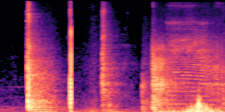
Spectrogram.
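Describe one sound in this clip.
A lift door clicks open.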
